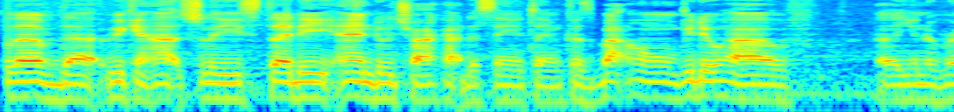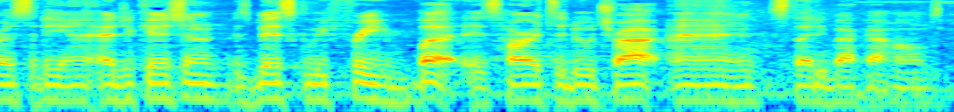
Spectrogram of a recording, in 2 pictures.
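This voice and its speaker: A man, a track athlete speaking in a flat, steady way in an interview. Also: deep voice, a little fast, distant mic, slight background noise. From Barbados. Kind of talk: interview answer.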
